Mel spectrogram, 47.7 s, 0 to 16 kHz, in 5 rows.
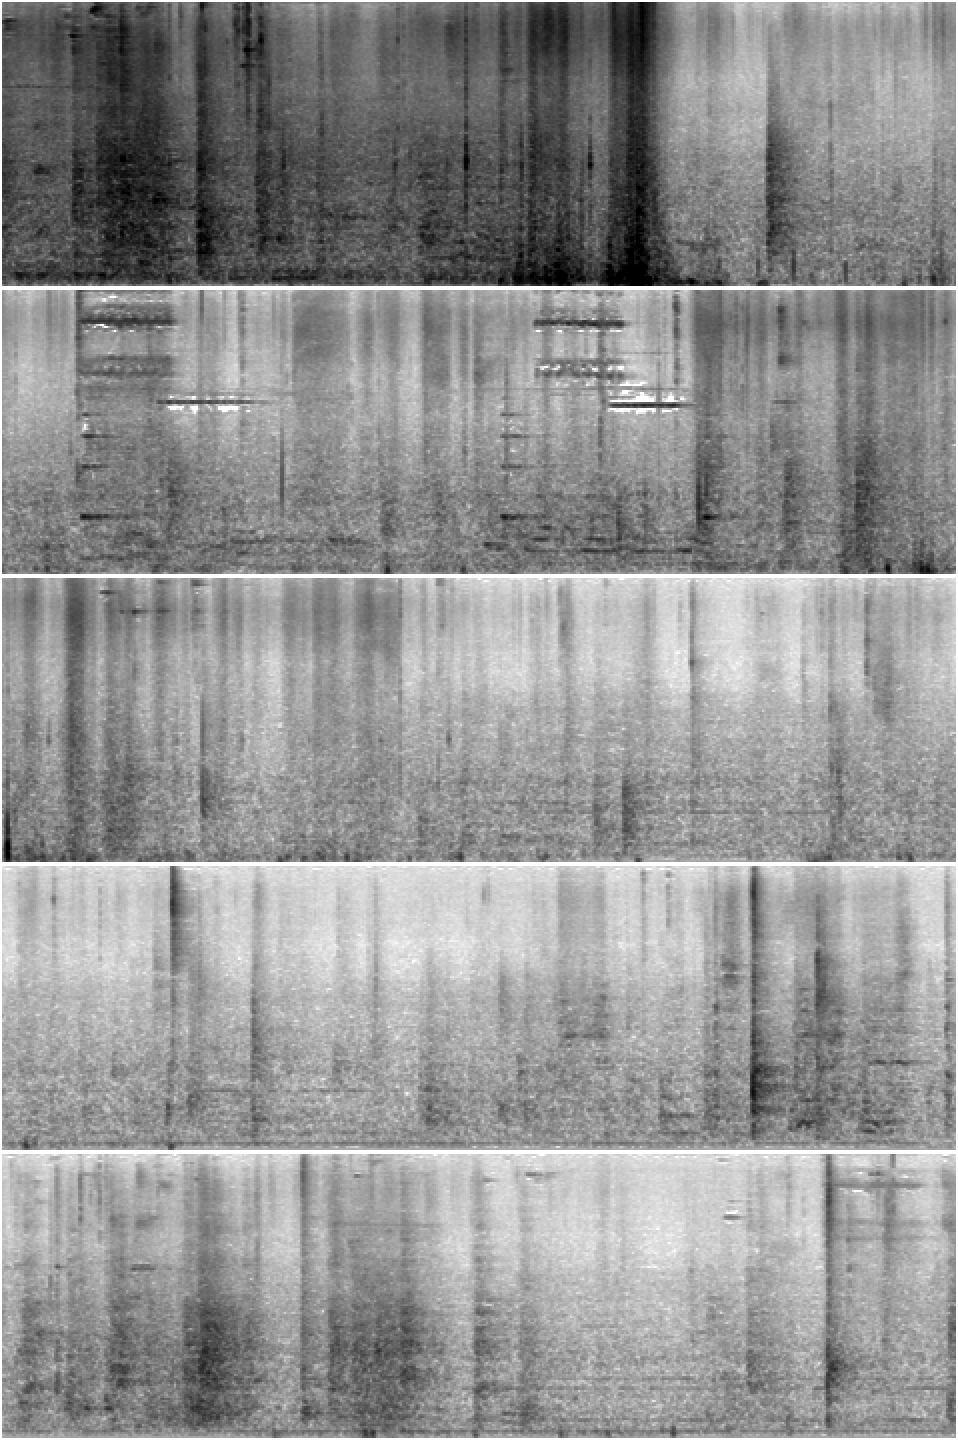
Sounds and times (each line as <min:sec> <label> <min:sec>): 0:00.0 subway 0:35.6
0:36.9 subway 0:47.7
